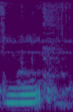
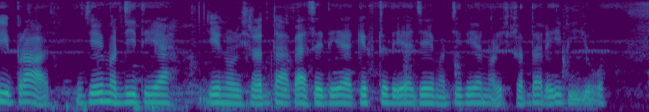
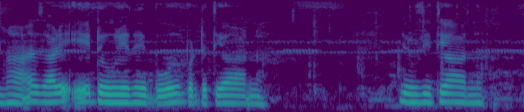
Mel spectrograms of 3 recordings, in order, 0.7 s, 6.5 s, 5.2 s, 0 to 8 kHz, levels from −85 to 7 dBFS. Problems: low volume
